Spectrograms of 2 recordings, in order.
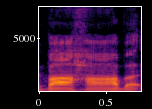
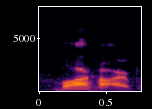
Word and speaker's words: Bar Harbor: Mark, come on. Just say it like it really is. Bar Harbor. Bar Harbor.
